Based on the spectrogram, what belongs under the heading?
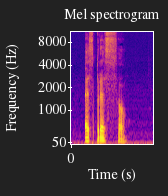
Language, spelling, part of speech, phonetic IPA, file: Polish, espresso, noun, [ɛsˈprɛsːɔ], Pl-espresso.ogg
